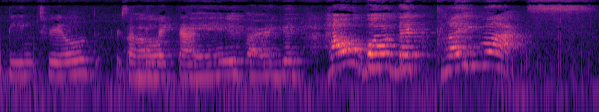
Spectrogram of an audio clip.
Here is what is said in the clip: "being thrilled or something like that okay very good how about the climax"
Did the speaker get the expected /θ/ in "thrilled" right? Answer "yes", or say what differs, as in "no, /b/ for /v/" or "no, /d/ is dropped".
no, /t/ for /θ/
